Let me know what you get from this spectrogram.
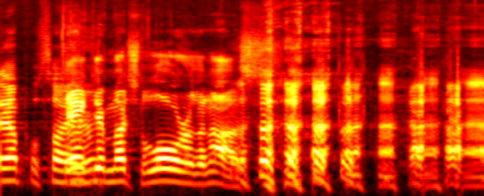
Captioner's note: group chuckling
